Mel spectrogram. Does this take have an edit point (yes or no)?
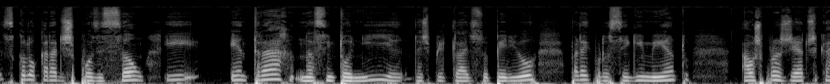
yes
